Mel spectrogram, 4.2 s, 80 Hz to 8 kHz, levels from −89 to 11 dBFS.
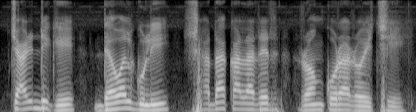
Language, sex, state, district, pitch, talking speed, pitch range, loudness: Bengali, male, West Bengal, Alipurduar, 145 Hz, 100 wpm, 135-165 Hz, -14 LUFS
